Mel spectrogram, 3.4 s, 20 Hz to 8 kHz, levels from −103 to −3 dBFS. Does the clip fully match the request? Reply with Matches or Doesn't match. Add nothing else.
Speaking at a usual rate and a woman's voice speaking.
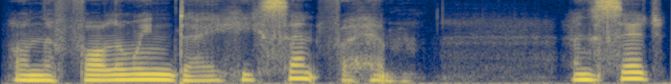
Matches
